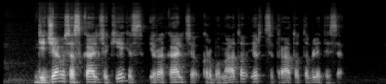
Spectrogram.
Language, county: Lithuanian, Vilnius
